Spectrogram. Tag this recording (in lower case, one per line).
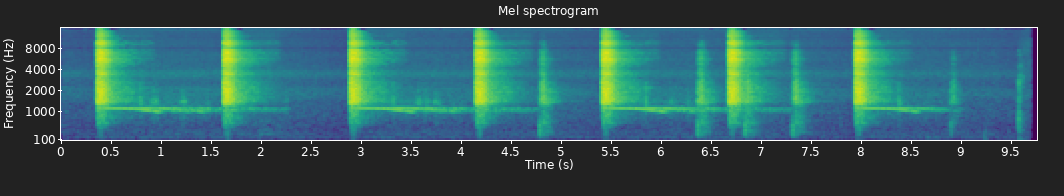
music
